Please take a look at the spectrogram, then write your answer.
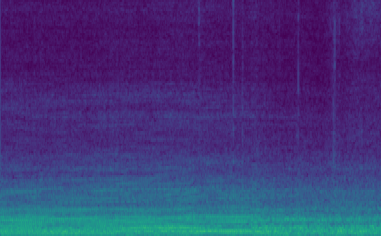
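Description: A rental car with a six-speed automatic cruises steadily through Montana wilderness, its engine and road drone loud and constant from inside the cabin, with no talking.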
